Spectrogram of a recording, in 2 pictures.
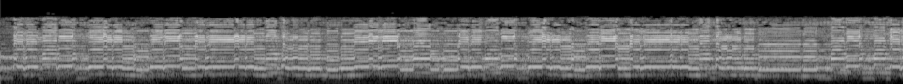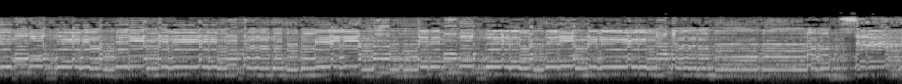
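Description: Bulgarian bagpipe (gaida) playing a quick, ornamented folk dance tune without a pause.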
